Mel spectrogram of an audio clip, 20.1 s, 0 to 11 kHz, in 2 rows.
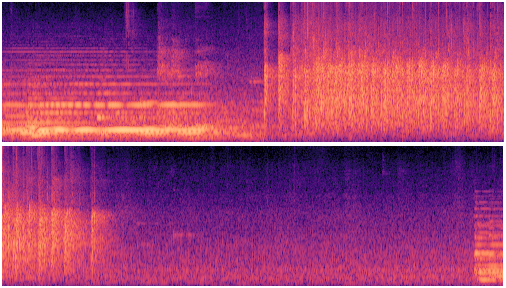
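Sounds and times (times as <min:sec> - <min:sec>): audience applauding: 0:05.2 - 0:12.4.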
